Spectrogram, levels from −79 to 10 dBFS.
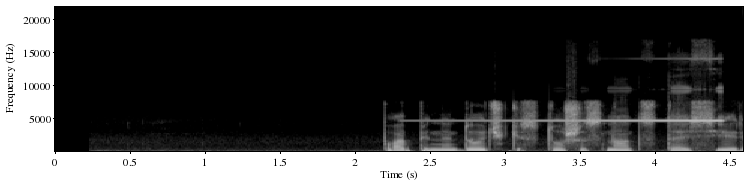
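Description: From 2.30 s to 4.48 s a thin, piercing tone at 4.7 kHz swells over about two seconds until it sits a few decibels above the speech: loudspeaker feedback squeal. The microphone is hearing its own loudspeaker, and at that frequency the loop gain exceeds one, so the tone keeps feeding itself.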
